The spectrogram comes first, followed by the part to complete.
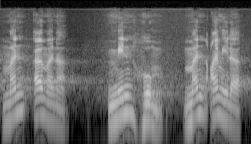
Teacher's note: Ini pada izhar nunnya jelas diucapkan secara sempurna.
